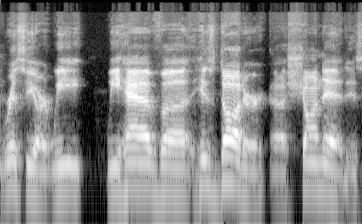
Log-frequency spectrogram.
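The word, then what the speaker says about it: Sioned: We have his daughter, Shawned is how her name is pronounced, even though that's not how it's spelled because Welsh is an insane language that doesn't make sense.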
